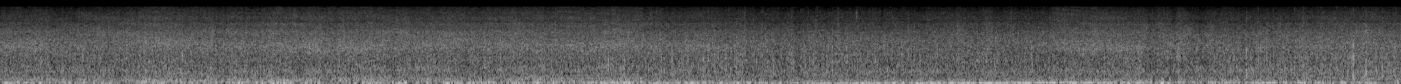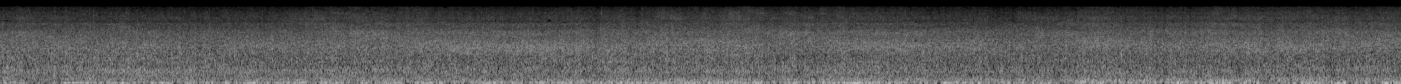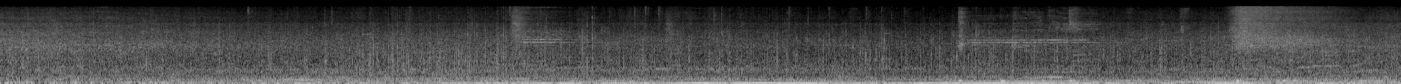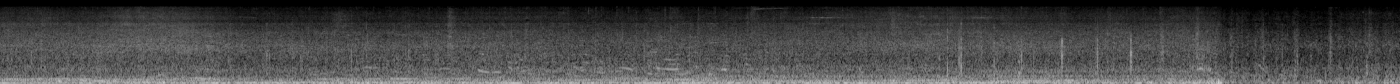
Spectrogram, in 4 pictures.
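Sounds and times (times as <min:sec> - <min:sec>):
heavy rain: 0:00.0 - 0:56.0
low traffic rumble: 0:00.0 - 0:56.0.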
